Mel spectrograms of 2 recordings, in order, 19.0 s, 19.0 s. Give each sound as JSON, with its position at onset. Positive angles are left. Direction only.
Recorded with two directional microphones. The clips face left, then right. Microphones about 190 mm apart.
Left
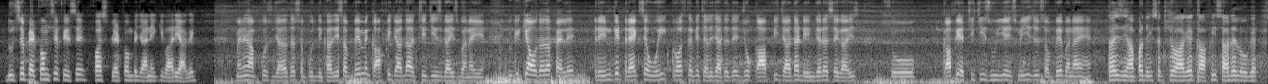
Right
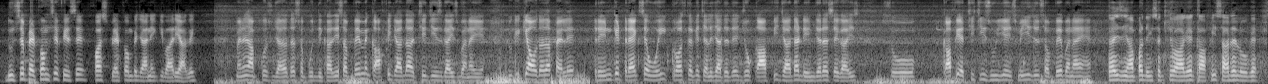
{"t": 0.1, "sound": "speech", "side_deg": 0}
{"t": 0.4, "sound": "speech", "side_deg": 15}
{"t": 13.4, "sound": "speech", "side_deg": 20}
{"t": 16.6, "sound": "speech", "side_deg": -5}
